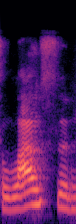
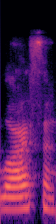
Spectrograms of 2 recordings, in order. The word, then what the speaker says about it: Larson: go ahead thank you yes that's the right prince it's lausanne if you're saying it really correctly but larson is how i say it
